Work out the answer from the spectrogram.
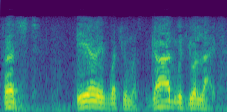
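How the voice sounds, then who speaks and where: An actor playing a suave, secretive shopkeeper in a 1940s radio drama, courteous and conspiratorial. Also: male voice, medium pitch, expressive, moderate pace, natural voice. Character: suave, secretive French music-shop owner, male schemer. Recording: dull, noisy old radio recording.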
